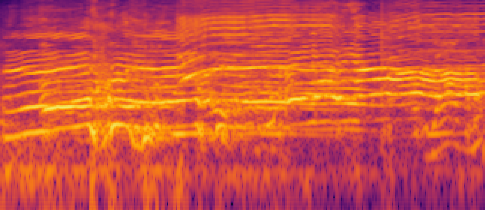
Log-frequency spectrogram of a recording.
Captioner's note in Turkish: ağlama sesleri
